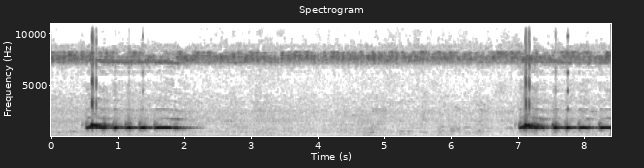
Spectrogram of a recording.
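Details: Two separate song phrases from a local zebra dove, recorded as training audio to coax other doves to respond: each a rapid string of throbbing coos on one pitch, lasting under two seconds, with silence between them.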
